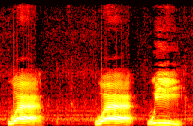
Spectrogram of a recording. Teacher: Waw itu kedua bibirnya dengan posisi maju seperti mengucapkan huruf U. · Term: huruf waw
